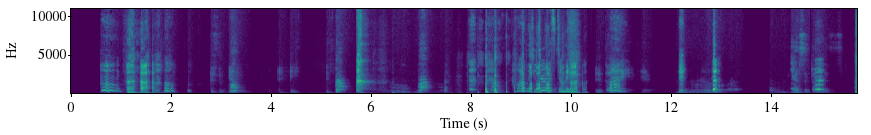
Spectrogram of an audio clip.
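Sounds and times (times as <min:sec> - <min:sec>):
laughter: 0:00.6 - 0:02.1, 0:08.0 - 0:11.1
speech: 0:00.9 - 0:02.0, 0:09.3 - 0:11.2
dog barking and yipping at a video game likeness: 0:03.2 - 0:03.5, 0:05.3 - 0:05.6, 0:06.9 - 0:07.3.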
